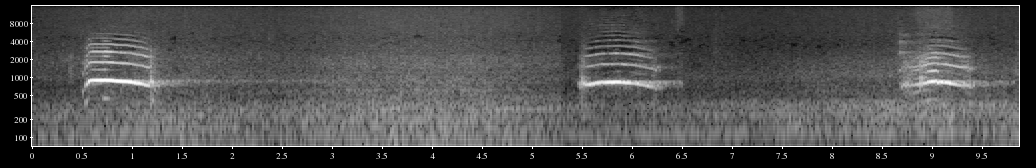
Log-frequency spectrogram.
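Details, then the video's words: Owl giving three loud, harmonic-rich calls, each a short slightly arching note that trails off into a thin steady tone, spaced roughly four seconds apart over a faint low background hum. "Owl Sound - Son du Hibou - صوت البومة"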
